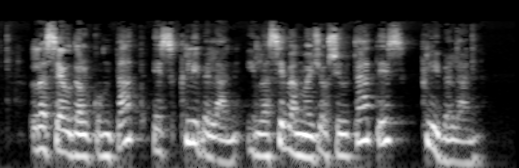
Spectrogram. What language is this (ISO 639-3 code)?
cat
